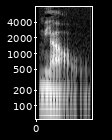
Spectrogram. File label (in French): "miao3", chinois; Cours de Chinois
